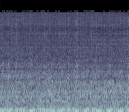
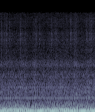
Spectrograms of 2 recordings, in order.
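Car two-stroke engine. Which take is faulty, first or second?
second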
